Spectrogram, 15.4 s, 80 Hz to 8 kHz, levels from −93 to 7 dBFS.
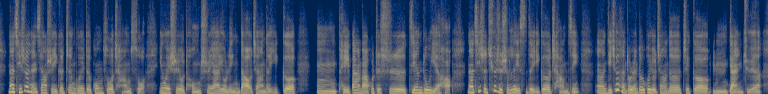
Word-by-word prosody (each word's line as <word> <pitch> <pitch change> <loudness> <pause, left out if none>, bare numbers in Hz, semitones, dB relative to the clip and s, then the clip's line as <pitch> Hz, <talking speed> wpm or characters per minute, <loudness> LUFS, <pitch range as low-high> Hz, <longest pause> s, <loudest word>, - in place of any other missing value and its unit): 那 285 +1 +6
其 280 -1 +1
实 365 +4 +3
很 290 -2 +1
像 225 -1 -3
是 190 - -2
一 165 - 0
个 195 +4 -2
正 200 0 -4
规 195 0 -2
的 170 -3 -1
工 195 +1 -3
作 195 -3 0
场 155 -1 -5
所， - - -5 0.2
因 - - -4
为 195 -2 +3
是 190 +2 -2
有 170 -3 +2
同 155 +1 -3
事 200 +2 -4
呀， 175 -3 0
有 170 -1 +1
领 155 +1 -2
导 - - +4
这 185 - -4
样 165 -3 -2
的 155 -2 -4
一 - - -10
个， 180 -3 +4 0.4
嗯， 175 -2 -1
陪 155 +1 0
伴 225 -3 0
吧， 170 - +3
或 190 - -4
者 170 -2 -2
是 165 -2 +1
监 230 +2 +1
督 235 -1 +5
也 - - +1
好， - - -2 0.3
那 250 0 +4
其 350 - -2
实 270 -7 +2
确 400 - 0
实 275 -10 +4
是 230 -1 0
类 230 -2 +3
似 180 - -6
的 175 - 0
一 145 - -3
个 165 +1 +2
场 160 +1 -4
景。 290 +10 -3 0.3
呃， 190 -1 -1
的 215 +4 +1
确 465 - +5
很 - - +1
多 - - +2
人 195 -6 +3
都 235 +3 +3
会 250 0 +4
有 - - +4
这 190 +5 -4
样 185 -2 -4
的 155 0 +1
这 180 +2 -4
个， 160 -3 +1
嗯， 160 0 -2
感 170 - +2
觉。 155 +3 -3
180 Hz, 275 characters per minute, -24 LUFS, 165-225 Hz, 0.4 s, 那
